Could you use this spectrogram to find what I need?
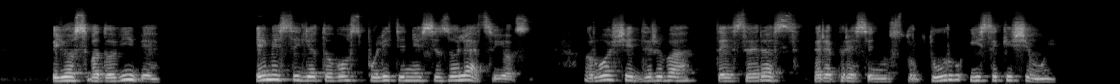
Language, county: Lithuanian, Utena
